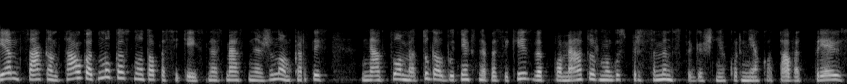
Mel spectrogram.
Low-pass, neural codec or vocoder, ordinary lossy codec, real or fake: 5.4 kHz; codec, 44.1 kHz, 7.8 kbps, Pupu-Codec; Opus, 16 kbps; fake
